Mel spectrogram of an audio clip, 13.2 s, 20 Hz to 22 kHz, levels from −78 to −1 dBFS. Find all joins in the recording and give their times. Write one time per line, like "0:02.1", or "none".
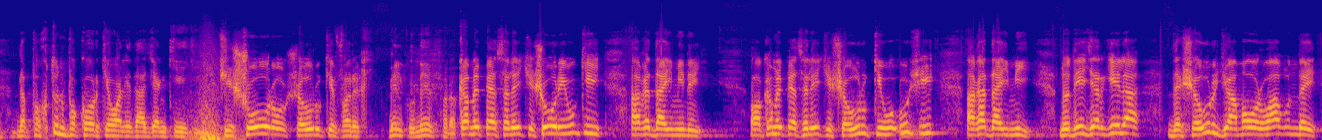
0:02.0
0:05.3
0:09.0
